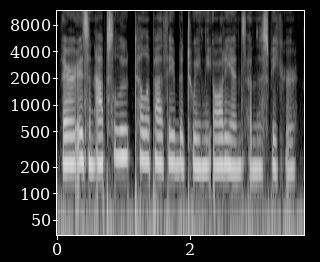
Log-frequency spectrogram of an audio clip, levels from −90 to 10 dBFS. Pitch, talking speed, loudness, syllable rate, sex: 215 Hz, 180 wpm, -17 LUFS, 6.4 syllables/s, female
